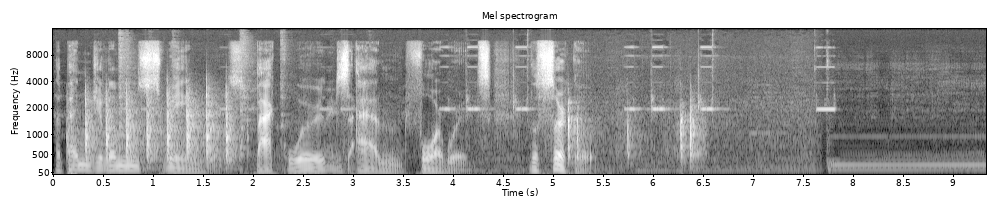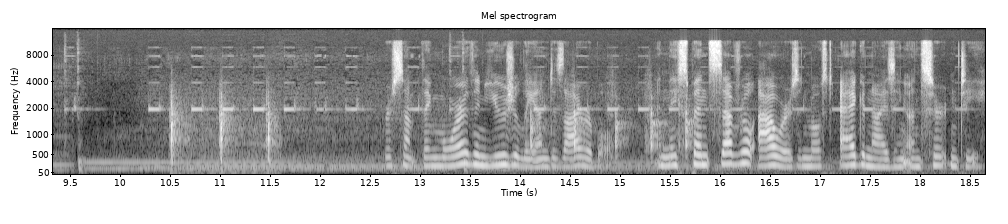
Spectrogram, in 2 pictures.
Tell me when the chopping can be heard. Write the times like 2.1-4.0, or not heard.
0.1-1.9, 5.0-6.5, 10.4-11.7, 14.1-15.8.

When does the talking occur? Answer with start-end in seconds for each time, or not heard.
0.0-5.5, 12.7-18.6.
